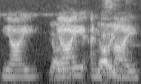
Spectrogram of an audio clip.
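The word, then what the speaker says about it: Yae: How's that pronounced? Yai? Yi? Yai.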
